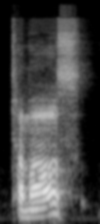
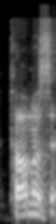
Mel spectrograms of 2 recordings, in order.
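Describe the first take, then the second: First: "Thomas" said the Irish way, stress on the second syllable; corrected name pronunciation. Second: Said in the usual way. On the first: Real, not acted. Host correcting a viewer's name, "Thomas" pronounced as Irish Tomás. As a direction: correct yourself to "Thomas" as Tomás, toh-MAWSS. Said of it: "pardon me". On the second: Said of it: "Sorry, Thomas".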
